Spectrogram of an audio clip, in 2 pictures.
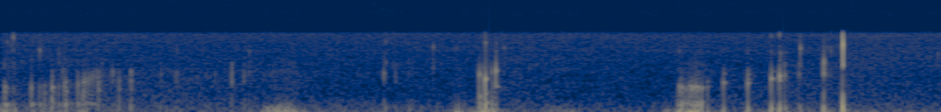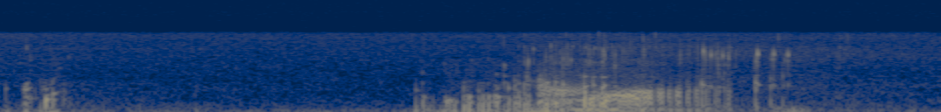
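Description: Low gurgling and squelching rumbles in irregular bursts, ending in a longer growl; loud hunger stomach growling.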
